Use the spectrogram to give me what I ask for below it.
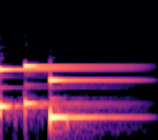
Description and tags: Achievement Accomplish Jingle App UI
button, lose, buttons, uix, beep, blip, clicks, menu, bleep, correct, event, win, sfx, startup, ui, game-menu, click, achievement, bloop, end, game, timer, mute, gui, application, puzzle, synth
